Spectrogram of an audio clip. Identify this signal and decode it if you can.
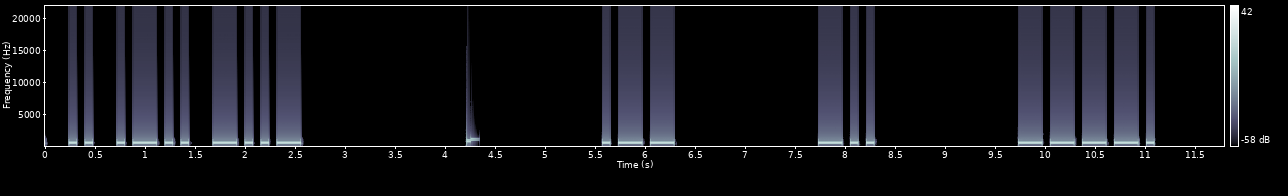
Morse code, heard as a keyed tone, about 15 wpm, spaced as for 8 wpm, 700 Hz. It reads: ILX WD9
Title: USA Call Signs - 6 Characters - 6x Character Spacing - 15wpm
